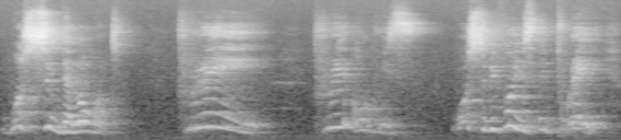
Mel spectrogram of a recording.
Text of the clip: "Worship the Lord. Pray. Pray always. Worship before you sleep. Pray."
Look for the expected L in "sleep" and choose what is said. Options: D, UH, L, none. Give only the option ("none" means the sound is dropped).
none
